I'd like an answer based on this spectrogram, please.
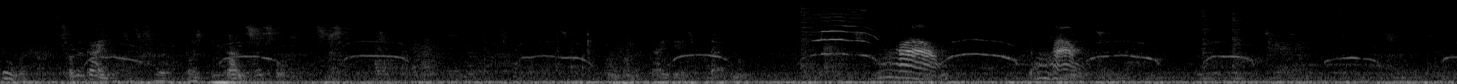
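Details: Kittens out of their cage for play give soft, evenly spaced arched mews about every second, with one louder harmonic cry near the middle, above a persistent low hum.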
